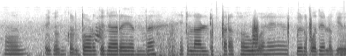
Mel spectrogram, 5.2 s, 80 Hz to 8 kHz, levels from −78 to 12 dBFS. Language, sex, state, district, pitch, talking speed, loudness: Hindi, female, Haryana, Rohtak, 175 Hz, 210 wpm, -17 LUFS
